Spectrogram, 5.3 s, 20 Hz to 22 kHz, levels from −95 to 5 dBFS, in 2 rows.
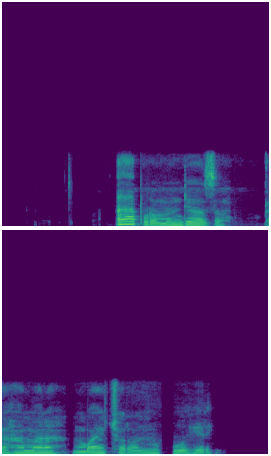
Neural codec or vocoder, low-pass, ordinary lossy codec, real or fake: none; 7.2 kHz; none; real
